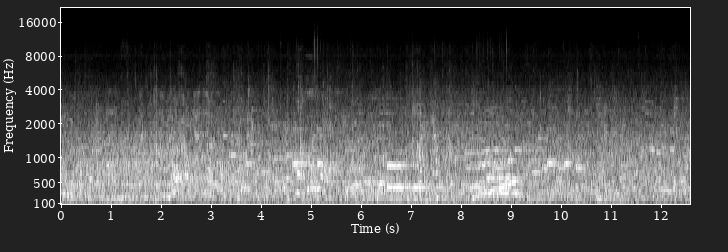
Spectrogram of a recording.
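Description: Faint show-ring ambience: distant music and indistinct voices, with the soft hoofbeats of a cantering horse on sand footing.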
